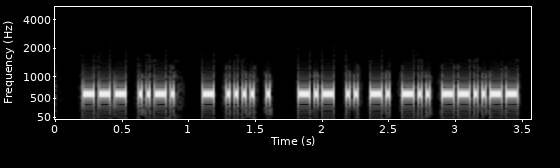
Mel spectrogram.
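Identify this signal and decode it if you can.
Morse code, heard as a keyed tone, about 40 wpm, 600 Hz. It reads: OF THE KIND,
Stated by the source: Morse code at 40 wpm, practice text, CW med Gnister.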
